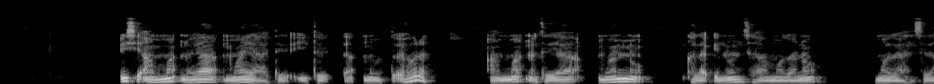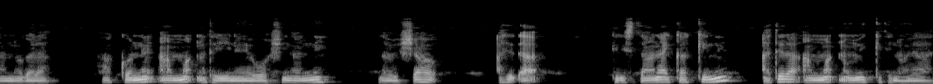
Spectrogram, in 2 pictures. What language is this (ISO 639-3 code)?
sid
